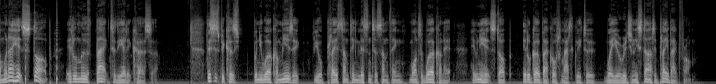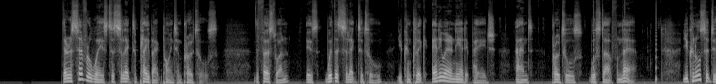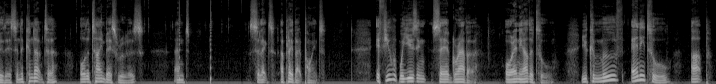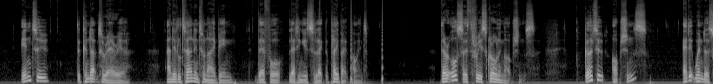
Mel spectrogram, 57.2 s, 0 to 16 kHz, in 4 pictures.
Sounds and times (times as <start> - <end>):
Speech: 0.0 - 3.2, 4.1 - 14.0, 15.6 - 18.7, 19.4 - 27.1, 28.0 - 32.5, 33.6 - 35.2, 36.2 - 45.6, 46.3 - 50.4, 51.8 - 53.7, 54.6 - 56.0, 56.6 - 57.2.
